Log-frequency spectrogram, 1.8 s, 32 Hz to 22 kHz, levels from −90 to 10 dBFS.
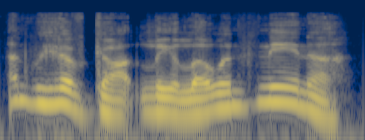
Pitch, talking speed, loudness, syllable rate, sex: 145 Hz, 230 wpm, -16 LUFS, 5.2 syllables/s, male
